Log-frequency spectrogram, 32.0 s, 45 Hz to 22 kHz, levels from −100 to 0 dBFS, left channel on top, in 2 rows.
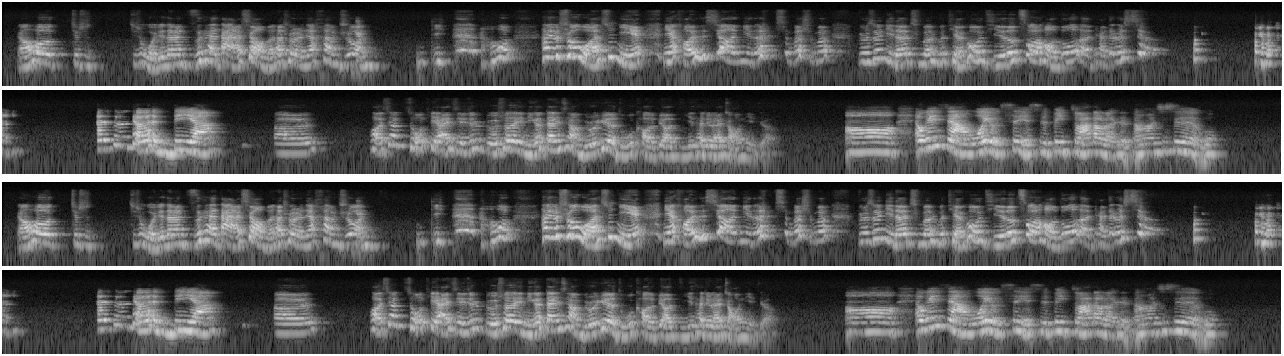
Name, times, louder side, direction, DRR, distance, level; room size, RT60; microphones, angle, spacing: voice 1, 0.2-1.1 1.6-4.6 5.2-6.4 6.7-14.5 14.9-15.0 15.7-15.9 19.4-19.9 20.6-25.6, right 2 dB, 30° right, 0.6 m, -28 dB
voice 2, 17.2-18.7 26.5-31.2, left 3 dB, 55° left, 0.6 m, -24 dB
2.7 x 2.2 x 2.5 m
head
